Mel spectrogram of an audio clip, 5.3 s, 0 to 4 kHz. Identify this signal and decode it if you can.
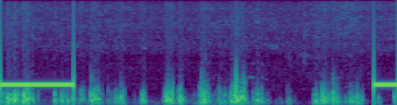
Ringback tone (North America), 440 + 480 Hz.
